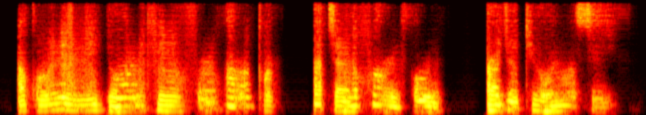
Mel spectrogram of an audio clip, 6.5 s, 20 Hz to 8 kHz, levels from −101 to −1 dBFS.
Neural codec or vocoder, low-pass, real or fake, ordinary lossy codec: codec, 44.1 kHz, 0.9 kbps, DAC; 7.2 kHz; fake; none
